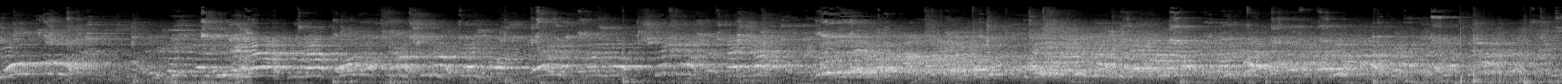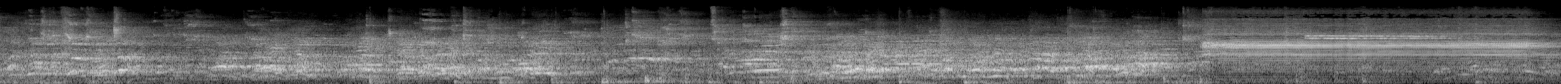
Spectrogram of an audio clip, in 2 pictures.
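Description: Basketball game in a gym: spectators talking and shouting over the thump of the ball being dribbled on the hardwood. Near the end, the scoreboard buzzer sounds a steady high tone that runs on through the end and marks a stop in play.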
